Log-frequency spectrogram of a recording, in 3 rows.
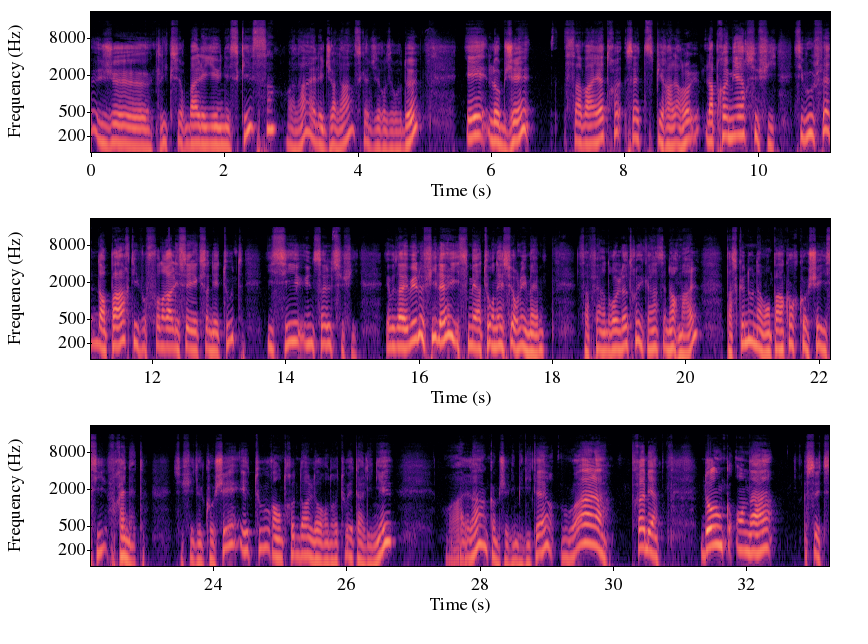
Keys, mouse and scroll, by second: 2.0 click, 7.3 click, 12.1 click, 14.2 scroll up 1, 14.9-15.6 right drag, 16.6 scroll up 1, 18.2-19.7 right drag, 21.3 click, 22.7 click, 24.6-25.0 scroll down 2, 28.7 click, 30.1 scroll down 1, 30.7-33.2 drag.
